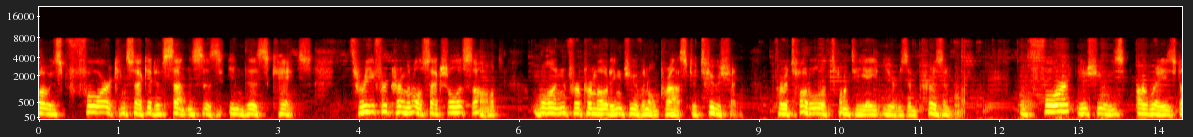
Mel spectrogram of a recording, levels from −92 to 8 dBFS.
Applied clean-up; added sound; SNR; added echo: neural separator model SepFormer DNS4.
